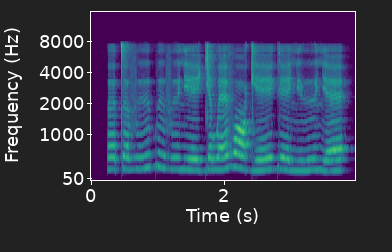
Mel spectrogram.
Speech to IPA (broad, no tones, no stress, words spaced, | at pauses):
əːtəːvɨːbɨː vɨːlʲeːɟɛ wɛvɔː ɡʲeːɡeː lʲɨː lʲɛ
